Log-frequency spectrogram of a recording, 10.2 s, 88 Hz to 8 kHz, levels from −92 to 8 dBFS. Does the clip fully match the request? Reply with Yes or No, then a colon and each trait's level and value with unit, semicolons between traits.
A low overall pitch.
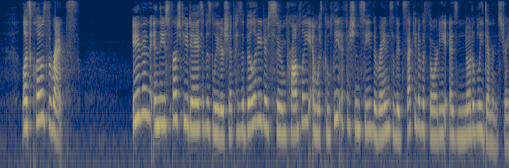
No: very high, 250 Hz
